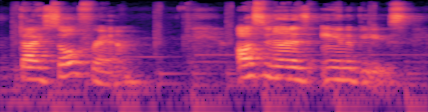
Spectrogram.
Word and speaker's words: disulfiram: the next medication we're gonna go over is pronounced disulfiram also known as an abuse if you guys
